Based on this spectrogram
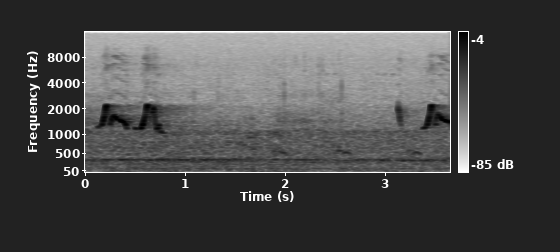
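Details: Chuck-will's-widow calling at about 6:20 am on 12 April 2023 in Lake Placid, Florida, in drizzle under overcast skies: a soft short note then two clear whistled phrases, swooping down then up, the phrase starting again near the end.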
